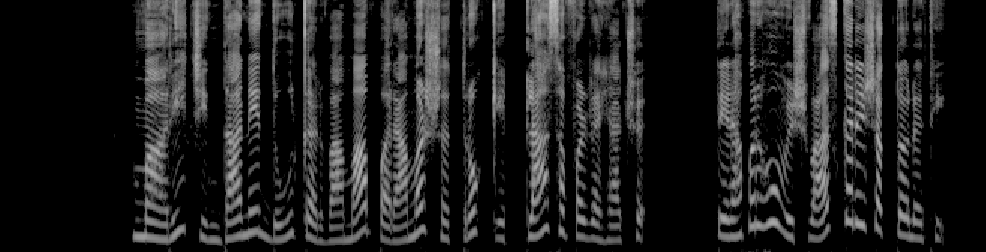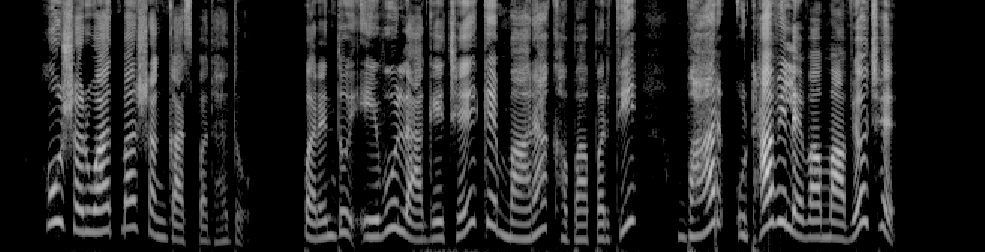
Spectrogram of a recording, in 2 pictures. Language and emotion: Gujarati, surprised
